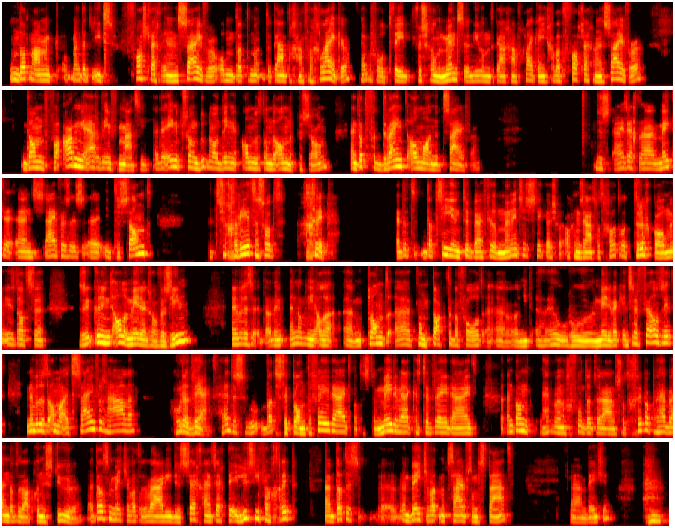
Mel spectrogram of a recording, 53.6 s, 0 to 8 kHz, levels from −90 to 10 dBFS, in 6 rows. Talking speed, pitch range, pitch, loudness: 210 wpm, 130-175 Hz, 145 Hz, -26 LUFS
